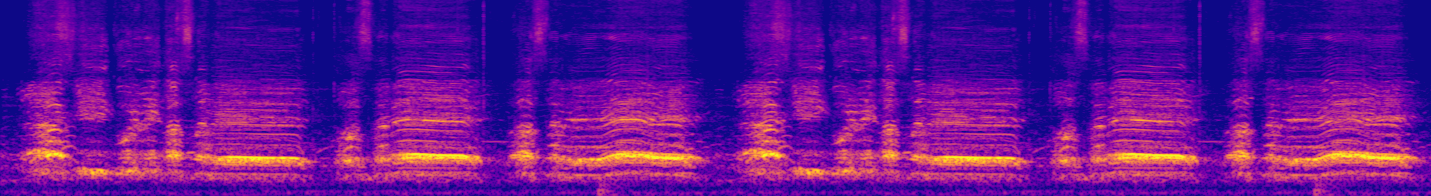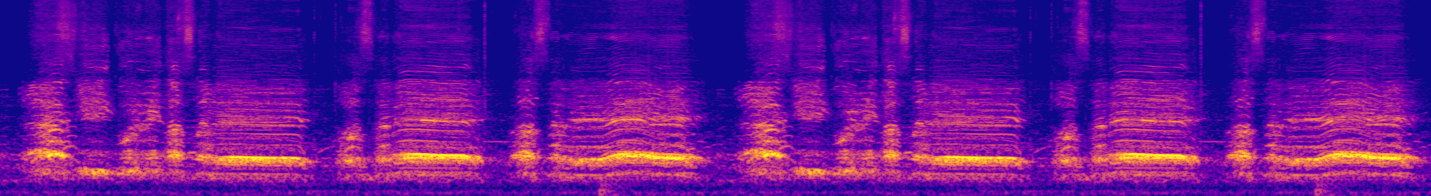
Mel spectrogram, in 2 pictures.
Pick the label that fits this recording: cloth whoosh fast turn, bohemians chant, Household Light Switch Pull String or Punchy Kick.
bohemians chant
